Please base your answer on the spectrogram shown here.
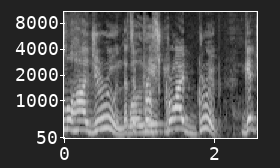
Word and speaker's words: Al-Muhajiroon: You can't even pronounce the name of the group that you've mentioned. It was routinely the case. It's Al-Muhajiroon.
